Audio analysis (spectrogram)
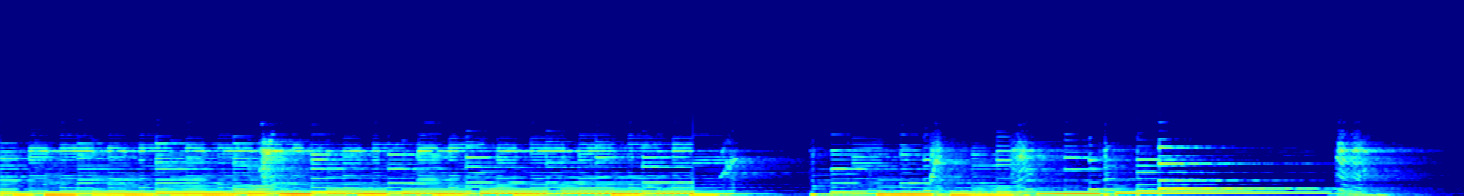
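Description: A clean-toned electric guitar, looped in Ableton, plays layered chords and a melody, with shimmering chorus and effects, pausing briefly midway before resuming.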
